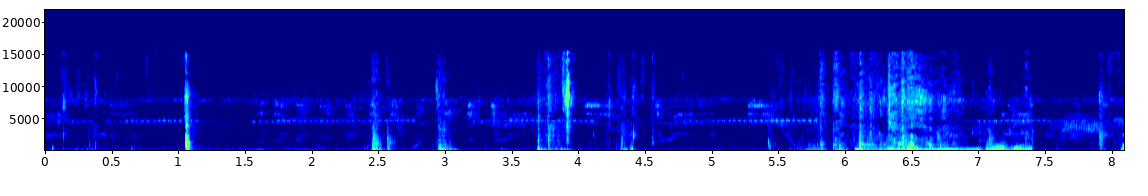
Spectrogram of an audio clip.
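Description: Faint handling sounds as a caught lembat is unhooked by hand: a few scattered sharp clicks and knocks of hook, line and fingers, over a faint steady high insect tone. Near the end comes a short low murmur that ends on a held note.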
